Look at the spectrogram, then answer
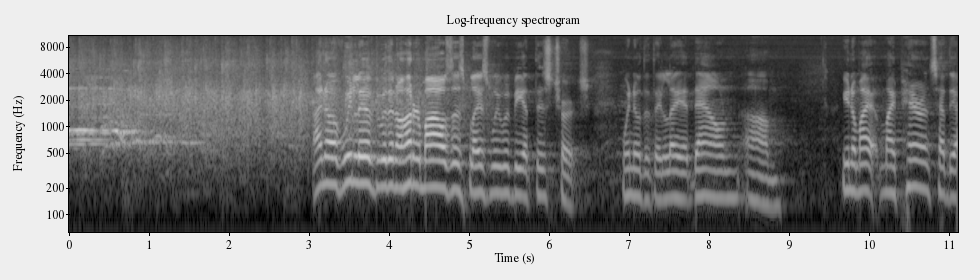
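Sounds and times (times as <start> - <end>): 
audience applause: 0.0 - 5.3
speech: 3.1 - 9.0, 9.7 - 11.1.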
